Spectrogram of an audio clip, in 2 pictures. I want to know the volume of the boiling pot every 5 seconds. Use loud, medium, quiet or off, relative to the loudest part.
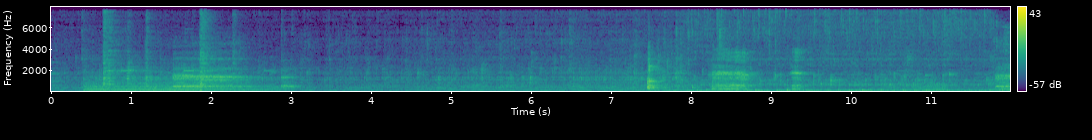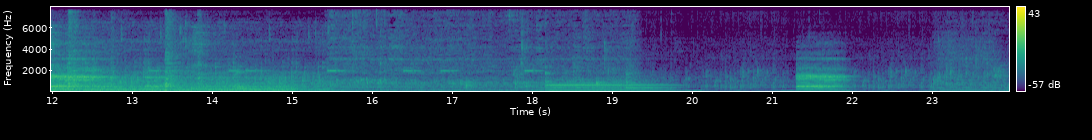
medium, loud, loud, medium, quiet.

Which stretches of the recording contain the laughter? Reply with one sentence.
The laughter can be heard from 7.5 to 9.4 s.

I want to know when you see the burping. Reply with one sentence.
The burping can be heard from 1.5 to 3.1 s, from 11.8 to 13.6 s and from 21.3 to 21.9 s.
